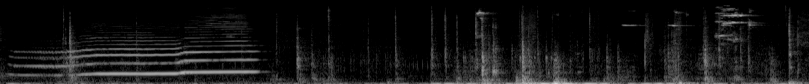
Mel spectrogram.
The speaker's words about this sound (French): Un bruit de la porte. Et je referme.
